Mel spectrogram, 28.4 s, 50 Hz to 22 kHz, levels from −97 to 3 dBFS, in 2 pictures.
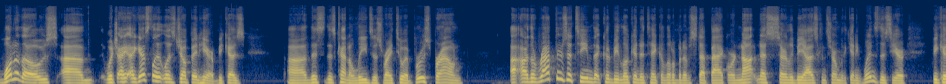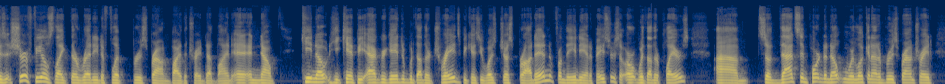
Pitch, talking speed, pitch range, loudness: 135 Hz, 235 wpm, 125-150 Hz, -20 LUFS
